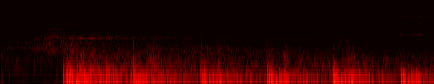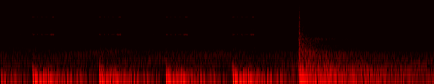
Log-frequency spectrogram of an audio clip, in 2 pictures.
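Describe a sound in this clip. A deep countdown beat booms once every second.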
